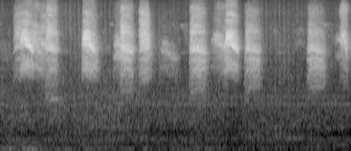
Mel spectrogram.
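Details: Garden suet feeder busy with adult common starlings and their fledglings; loud, harsh, grating squawks repeated in quick irregular succession, some paired closely together.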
